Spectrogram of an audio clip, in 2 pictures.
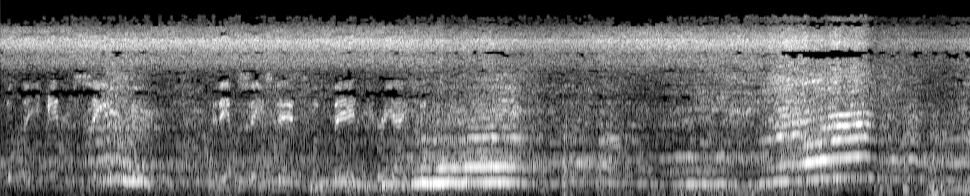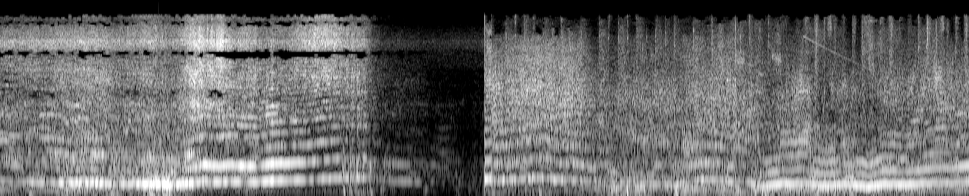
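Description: A racing car engine revs hard and roars, shifting up and down through the gears.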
